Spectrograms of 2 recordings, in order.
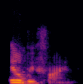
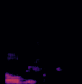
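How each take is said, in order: First: Said in the usual way. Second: Hushed reassurance. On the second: Retold or imitated. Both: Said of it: "that's the denial phase".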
